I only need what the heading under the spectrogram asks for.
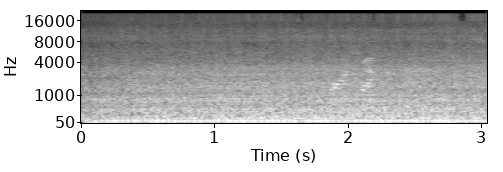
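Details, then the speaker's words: Jeep TJ just after new starter install: steady, even low rumble at idle with no knocks or misses; fired right up, purring like a kitten. "She is purring like a kitten. That was such a powerful, powerful start."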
